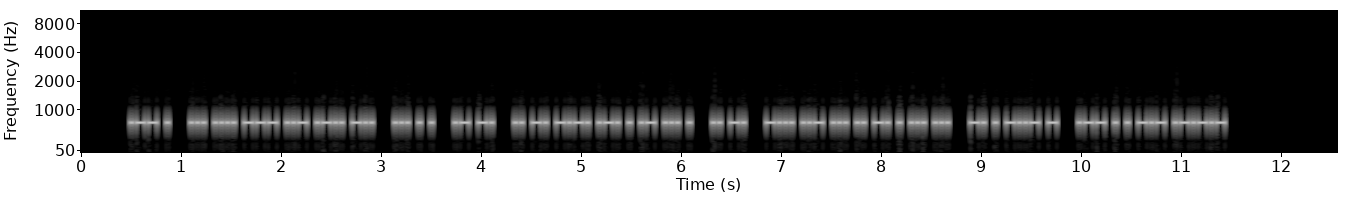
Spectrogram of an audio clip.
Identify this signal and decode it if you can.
Morse code, heard as a keyed tone, about 40 wpm, 700 Hz. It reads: WE SHOULD SEE AN INCREASE IN BUSINESS NEXT WEEK.
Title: Sentences from Top 1000 Words - Review Part 4 - 40wpm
